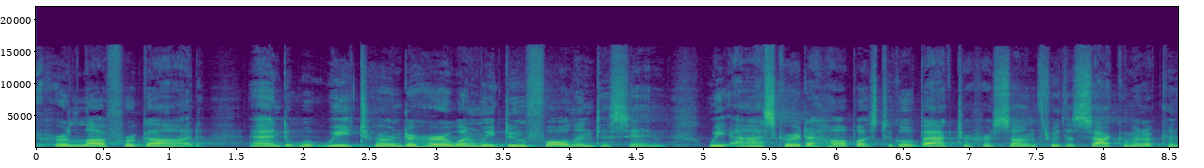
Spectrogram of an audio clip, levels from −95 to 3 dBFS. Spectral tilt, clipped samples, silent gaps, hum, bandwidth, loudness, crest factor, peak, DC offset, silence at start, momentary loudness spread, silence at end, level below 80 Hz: -5.5 dB/octave; under 0.1%; none; none; 16 kHz; -25 LUFS; 20 dB; -6 dBFS; under 0.1%; 0 s; 8 LU; 0 s; -62 dBFS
